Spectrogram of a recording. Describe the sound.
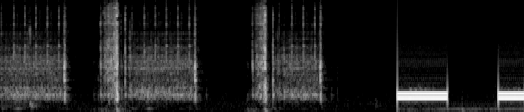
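Telephone line tones after dialing an international call: three buzzy, harmonic bursts with pauses between them, then two steady, clean tone beeps separated by a short gap.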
